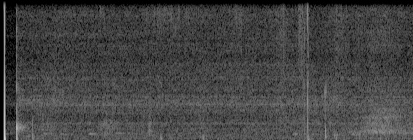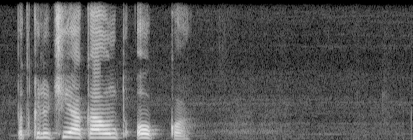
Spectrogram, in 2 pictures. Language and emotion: Russian, neutral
